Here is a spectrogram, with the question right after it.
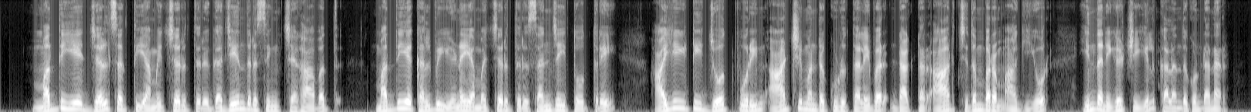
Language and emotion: Tamil, neutral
